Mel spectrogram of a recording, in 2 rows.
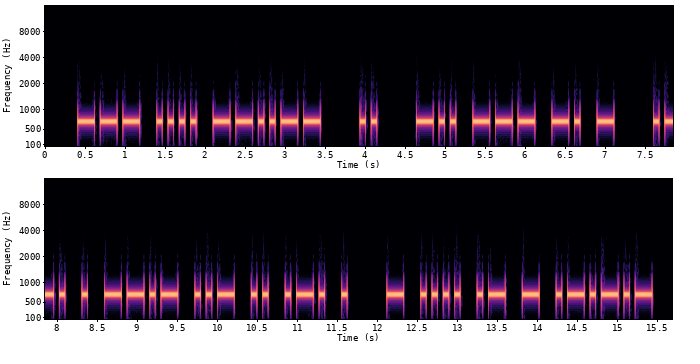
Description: Morse code, heard as a keyed tone, about 17 wpm, 700 Hz. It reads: OH, I DONT REQUIRE THAT.
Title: Sentences from Top 1000 Words - Review Part 6 - 17wpm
